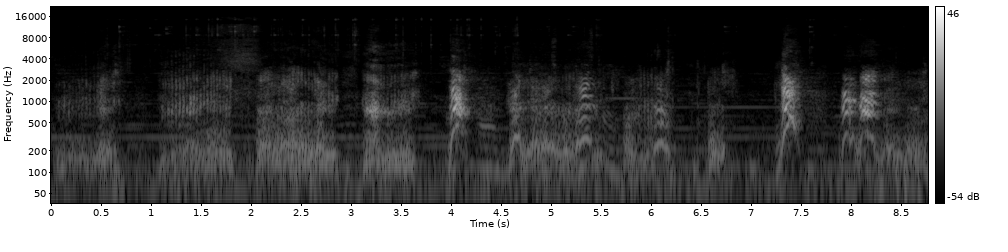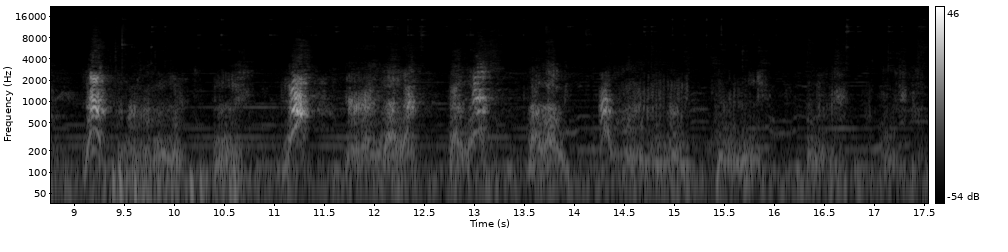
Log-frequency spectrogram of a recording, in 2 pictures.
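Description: Standard schnauzer growling and barking in rough play with a puppy: a run of loud play growls broken by a dozen or so sharp barks. The vocalising sounds fierce but is play, not aggression.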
